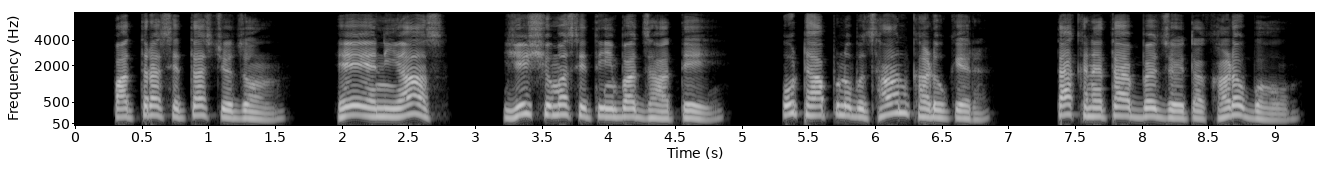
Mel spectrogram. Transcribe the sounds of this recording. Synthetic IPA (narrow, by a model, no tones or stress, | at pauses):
pɐt̪ɾəset̪ɛːsd͡ʒod͡zɐ̃ːũ | ɦeeːnɪjaːs | jiːʃumɐsiːt̪ɪ̃ĩbɐd͡zʱaːt̪e | ʊʈʰaɐpɽ̃ubɐt͡sʰaːnkʰɐɽuk̬eːɾ | t̪ɛːkʰnɛ̃t̪ɛːbed͡zʱoːit̪ɐkʰɐɽobʱɐo̰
